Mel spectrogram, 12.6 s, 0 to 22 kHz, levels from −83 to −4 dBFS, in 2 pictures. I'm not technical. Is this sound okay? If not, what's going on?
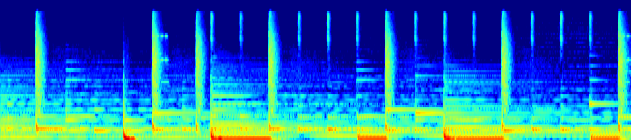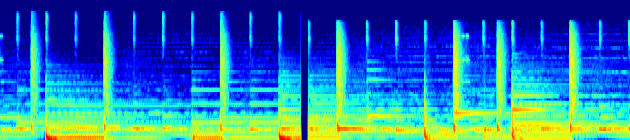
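No. At 9.31 s there's a brief gap of 80 ms, then the sound loses everything above 11.4 kHz and carries a new, very quiet background noise through to the end. That points to an input switched to a poorer device, likely a different microphone taking over. Unlike a simple dropout, the sound doesn't return to how it was before, though the loudness stays the same.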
